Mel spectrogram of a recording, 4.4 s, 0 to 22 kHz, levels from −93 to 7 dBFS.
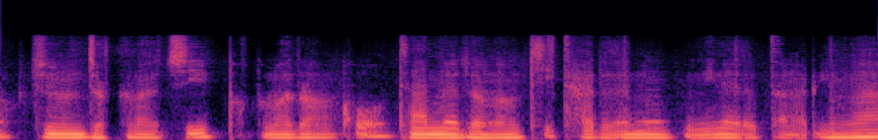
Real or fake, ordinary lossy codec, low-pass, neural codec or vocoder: fake; none; none; codec, 16 kHz, 0.5 kbps, X-Codec, HuBERT features, trained on balanced general audio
